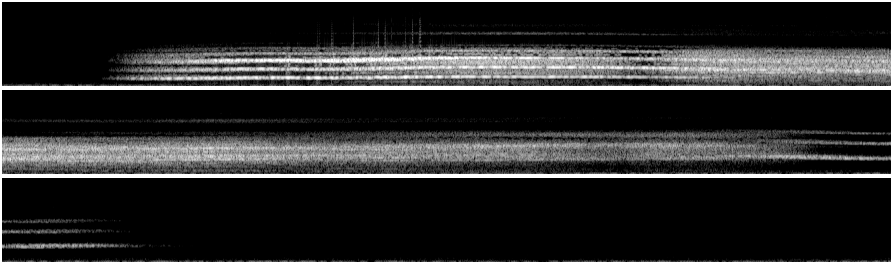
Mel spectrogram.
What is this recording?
moaning ghost
fear, moaning, haunted, creepy, ghost, scary, horror, phantom, nightmare, spooky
